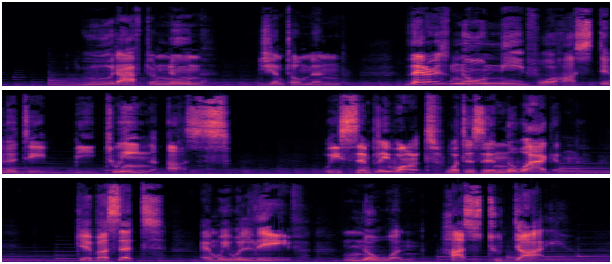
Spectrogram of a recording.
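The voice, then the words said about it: Very strong Russian accent. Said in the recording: “He spoke out loud in a very strong Russian accent.”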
